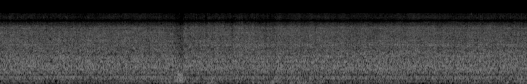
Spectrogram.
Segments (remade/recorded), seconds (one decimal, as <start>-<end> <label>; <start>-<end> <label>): 0.0-0.9 recorded; 0.9-1.6 remade; 1.6-2.8 recorded; 2.8-4.6 remade; 4.6-5.3 recorded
